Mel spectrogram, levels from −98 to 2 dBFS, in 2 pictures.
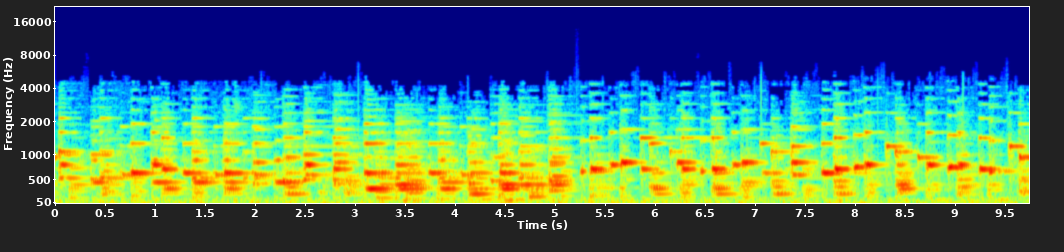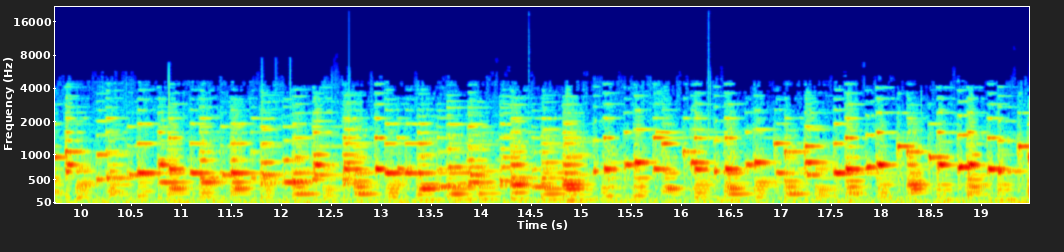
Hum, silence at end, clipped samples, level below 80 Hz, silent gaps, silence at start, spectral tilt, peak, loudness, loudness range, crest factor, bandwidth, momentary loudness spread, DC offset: none; 0 s; under 0.1%; -38 dBFS; none; 0 s; -9 dB/octave; 0 dBFS; -16 LUFS; 1 LU; 14 dB; 5.2 kHz; 5 LU; under 0.1%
